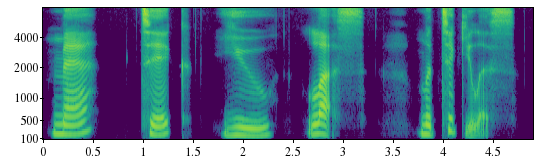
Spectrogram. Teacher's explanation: Meticulous. The stress is on the second syllable, tic.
